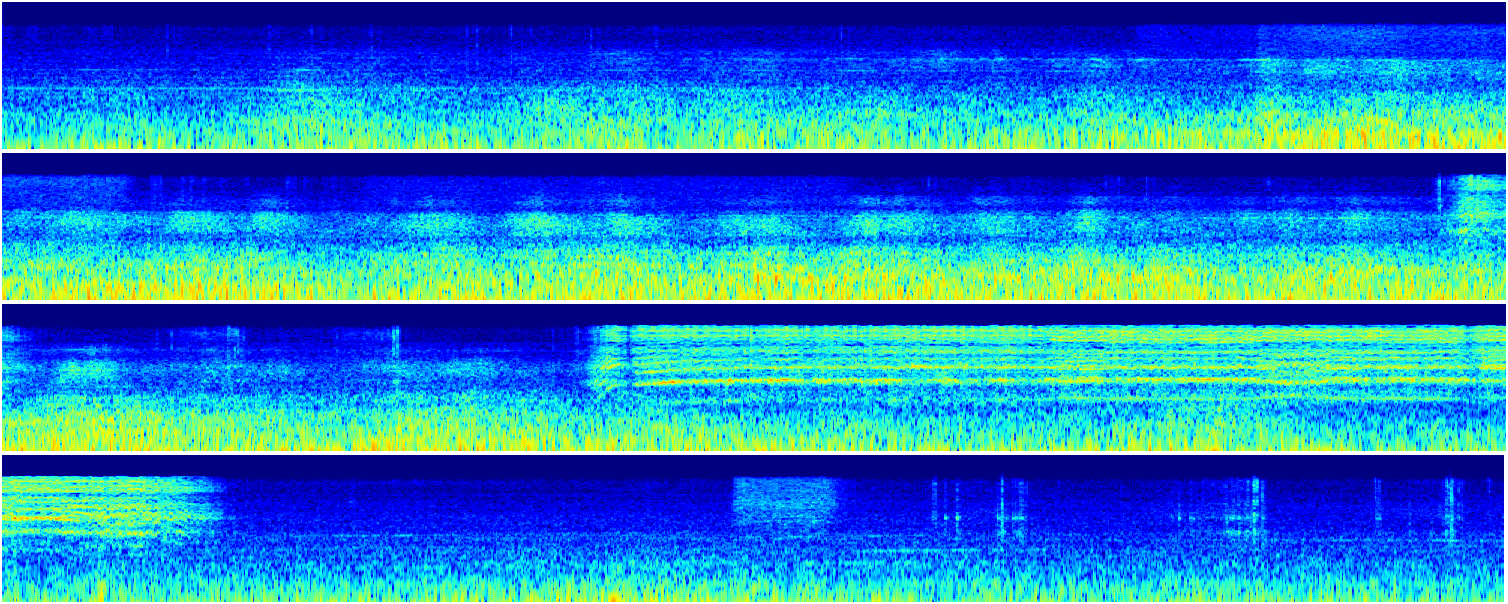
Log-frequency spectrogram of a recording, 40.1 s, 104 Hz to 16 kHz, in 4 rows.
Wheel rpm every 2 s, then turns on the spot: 0, 0, 0, 0, 0, 0, 0, 0, 0, 0, 10, 10, 130, 160, 160, 100, 0, 0, 0, 0.
20-22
